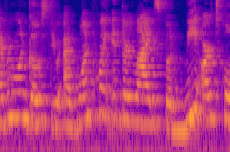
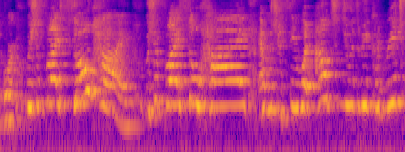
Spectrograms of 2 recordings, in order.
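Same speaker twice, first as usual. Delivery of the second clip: mounting excitement; 5 semitones higher, 8 dB louder than usual. Acted. One blackbird corrects the other, increasingly excited. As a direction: get carried away by a soaring idea. Blackbird acted, building to grand idea.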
